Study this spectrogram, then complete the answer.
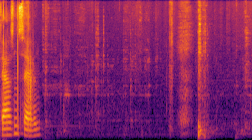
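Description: A blade scrapes against a hard surface.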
